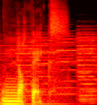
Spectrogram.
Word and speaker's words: Nothic: Okay, so these sound like creatures called Nothics. That with a silent G? No. Nothic.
